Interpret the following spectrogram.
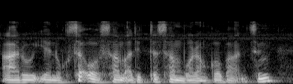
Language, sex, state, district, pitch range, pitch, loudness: Garo, male, Meghalaya, South Garo Hills, 100-115 Hz, 105 Hz, -18 LUFS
